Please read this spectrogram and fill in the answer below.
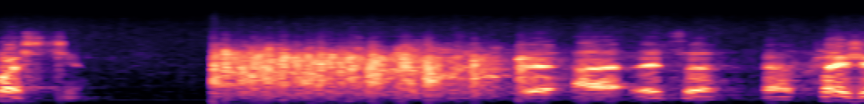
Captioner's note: applause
